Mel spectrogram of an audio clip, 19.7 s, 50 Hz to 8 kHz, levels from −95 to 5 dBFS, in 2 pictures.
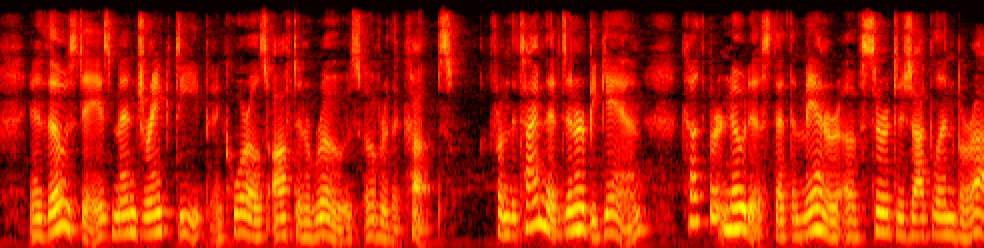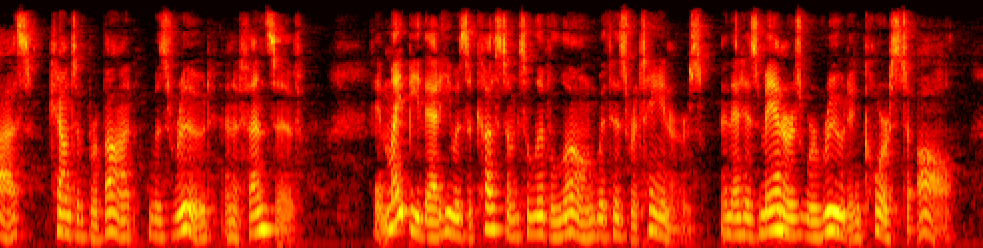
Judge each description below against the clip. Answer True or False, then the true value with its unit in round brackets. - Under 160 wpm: False (185 wpm)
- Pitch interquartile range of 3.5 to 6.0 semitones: True (3.9 semitones)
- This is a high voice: False (160 Hz)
